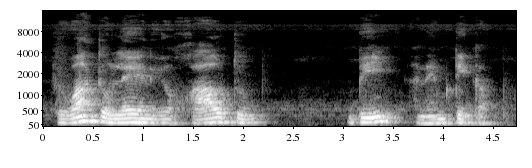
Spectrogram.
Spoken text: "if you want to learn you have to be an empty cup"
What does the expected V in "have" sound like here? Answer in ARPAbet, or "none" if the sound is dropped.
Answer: W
